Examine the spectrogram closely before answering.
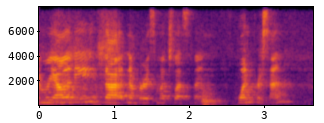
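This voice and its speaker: Against noticeable background noise and audible room echo, a woman with an American accent speaks at a medium pitch. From United States. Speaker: charity panelist. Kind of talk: panel discussion.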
